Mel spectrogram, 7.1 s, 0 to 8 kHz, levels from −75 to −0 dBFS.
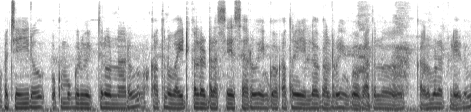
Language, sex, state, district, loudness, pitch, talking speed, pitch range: Telugu, male, Andhra Pradesh, Manyam, -18 LUFS, 115 Hz, 145 wpm, 110-120 Hz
